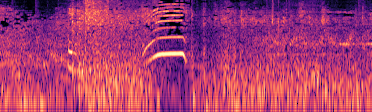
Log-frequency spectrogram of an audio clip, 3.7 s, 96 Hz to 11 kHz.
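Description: Heavy, continuous booming rumble of explosions in central Caracas, Venezuela, around 2 a.m. local time during attacks on military installations, loud throughout, with a brief rising whistle cutting through midway.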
